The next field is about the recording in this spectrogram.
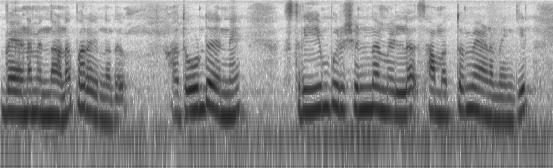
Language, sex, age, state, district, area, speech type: Malayalam, female, 45-60, Kerala, Palakkad, rural, spontaneous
